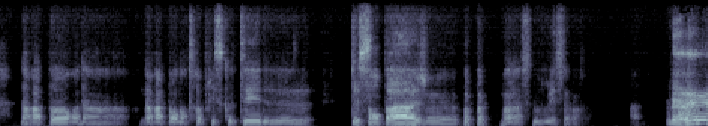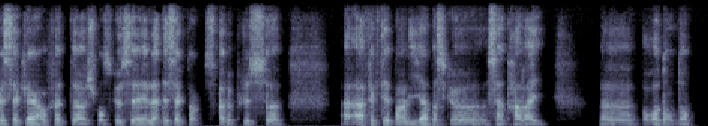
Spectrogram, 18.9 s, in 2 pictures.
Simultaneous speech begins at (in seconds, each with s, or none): none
